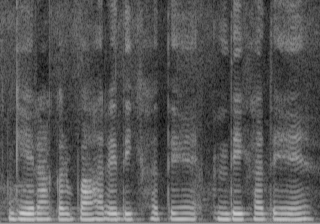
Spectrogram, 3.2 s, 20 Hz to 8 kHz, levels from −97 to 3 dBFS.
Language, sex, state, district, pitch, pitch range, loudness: Sadri, female, Chhattisgarh, Jashpur, 205 Hz, 200-210 Hz, -27 LUFS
